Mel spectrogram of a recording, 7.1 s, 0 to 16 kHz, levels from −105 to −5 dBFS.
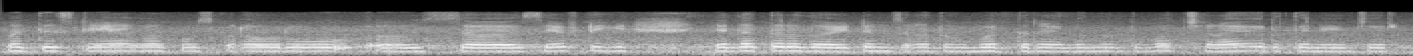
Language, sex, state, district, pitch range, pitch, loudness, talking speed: Kannada, female, Karnataka, Belgaum, 215-230 Hz, 225 Hz, -15 LUFS, 110 wpm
